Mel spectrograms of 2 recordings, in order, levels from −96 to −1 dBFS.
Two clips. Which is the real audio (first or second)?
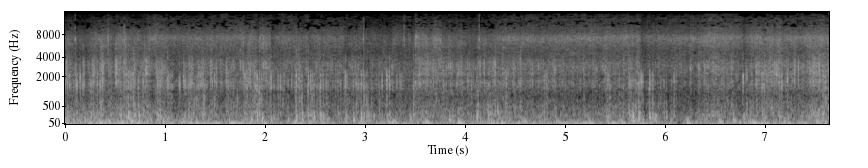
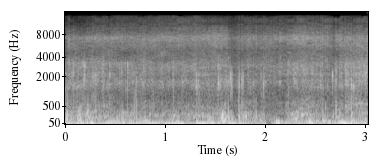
first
